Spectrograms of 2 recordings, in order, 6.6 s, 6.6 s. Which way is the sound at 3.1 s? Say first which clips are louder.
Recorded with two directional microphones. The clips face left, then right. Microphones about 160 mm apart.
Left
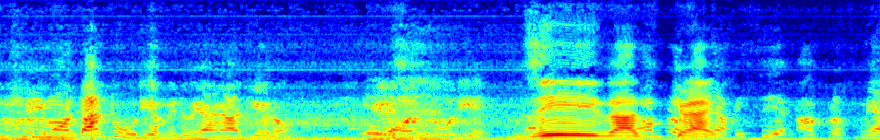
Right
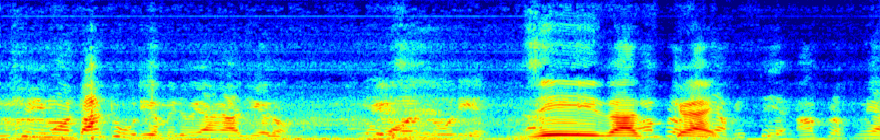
Right 2 dB; 45° right (ahead or behind).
